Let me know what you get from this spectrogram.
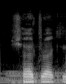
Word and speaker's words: Shadrach: When Pastor Lee started the meeting and he said, this feels like Shadrach, Meshach and Abednego.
